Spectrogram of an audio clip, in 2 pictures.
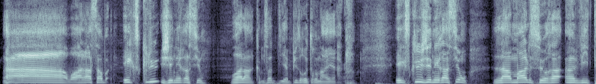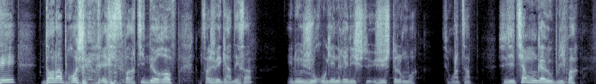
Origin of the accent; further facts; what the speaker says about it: France; je suis né en France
